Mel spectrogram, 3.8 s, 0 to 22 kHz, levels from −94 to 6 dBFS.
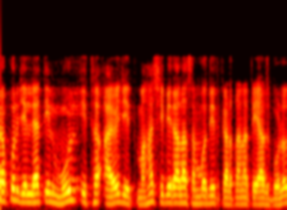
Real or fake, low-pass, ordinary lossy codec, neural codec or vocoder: fake; 7.2 kHz; none; autoencoder, 48 kHz, 32 numbers a frame, DAC-VAE, trained on Japanese speech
